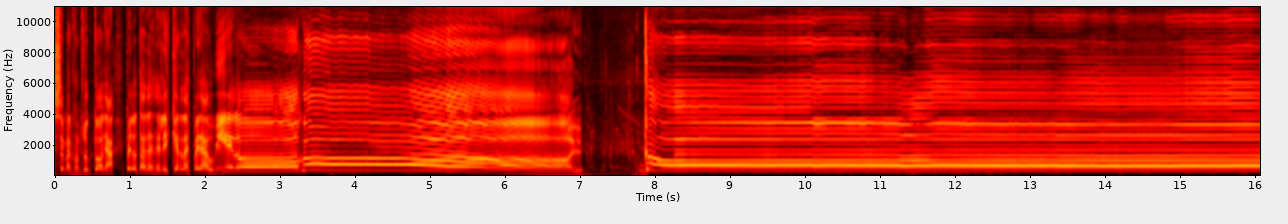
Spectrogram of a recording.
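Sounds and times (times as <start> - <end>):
man's long drawn-out shout: 2.5 - 6.9, 7.8 - 16.0.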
